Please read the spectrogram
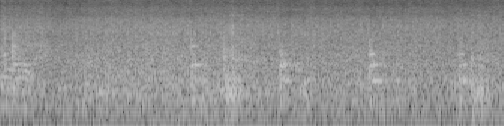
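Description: Steady hissing noise, with faint short voice-like sounds coming through now and then.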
